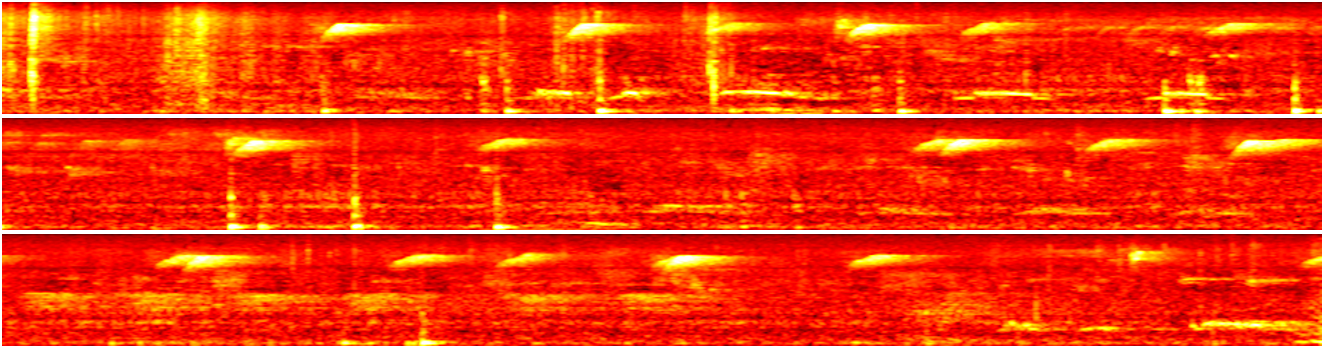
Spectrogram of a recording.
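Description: A small bird calling over and over: short high chirps, roughly one a second at uneven spacing, with faint scattered clicks and rustles.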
